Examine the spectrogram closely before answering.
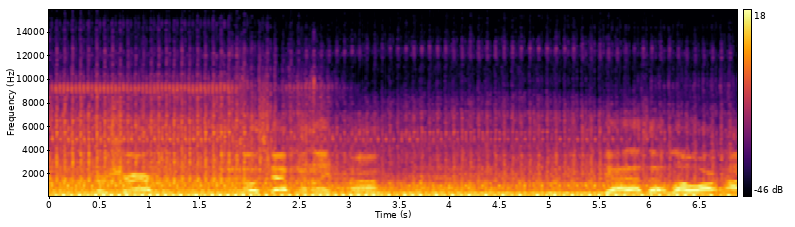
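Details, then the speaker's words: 1979 John Deere Model 68 riding mower with five-speed transmission, running for the first time in years after a fuel leak was fixed, started on choke. Small single-cylinder thumps at a slow, steady low idle, smooth and healthy: normal idle. "Okay, let's see. Come on. Choke it. Oh, yeah. She runs real good."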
